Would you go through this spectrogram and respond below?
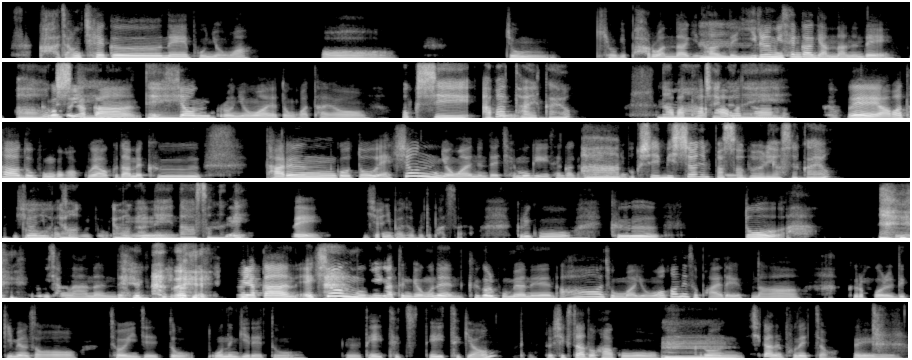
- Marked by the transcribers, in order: other background noise; unintelligible speech; laugh; laughing while speaking: "네"
- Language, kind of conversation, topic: Korean, podcast, 영화관에서 볼 때와 집에서 볼 때 가장 크게 느껴지는 차이는 무엇인가요?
